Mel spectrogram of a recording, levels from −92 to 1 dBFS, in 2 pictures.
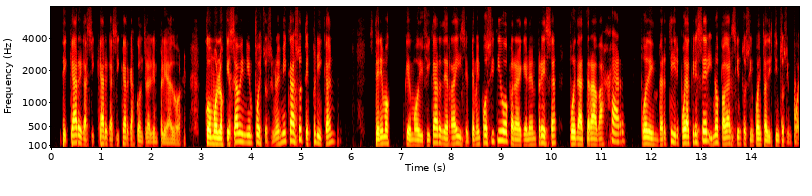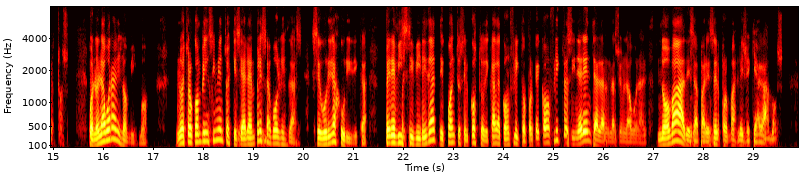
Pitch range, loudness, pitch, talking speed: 120-165 Hz, -23 LUFS, 140 Hz, 185 wpm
